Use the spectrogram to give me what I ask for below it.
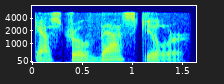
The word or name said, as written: gastrovascular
